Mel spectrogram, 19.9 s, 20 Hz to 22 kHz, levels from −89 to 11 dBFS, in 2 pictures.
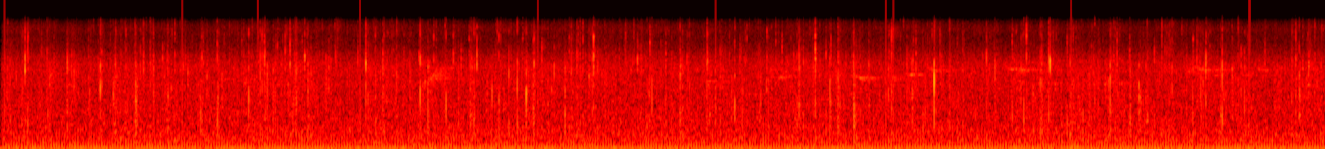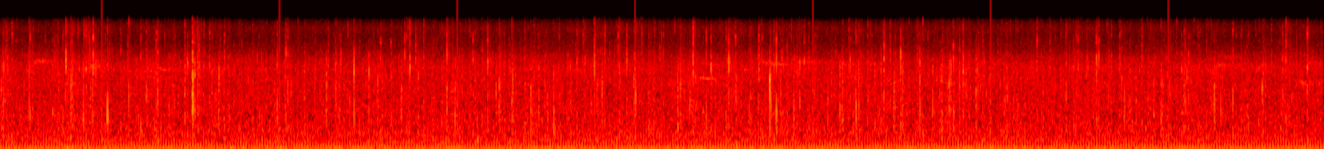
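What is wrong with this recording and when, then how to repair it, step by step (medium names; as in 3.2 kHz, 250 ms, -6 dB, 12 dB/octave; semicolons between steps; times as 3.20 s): buzz 50 Hz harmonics 27 -43 dBFS
tick 45 rpm -16 dBFS
1.93 s: pop
6.64 s: pop -15 dBFS
9.37 s: pop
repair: de-click; de-hum 50 Hz, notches 27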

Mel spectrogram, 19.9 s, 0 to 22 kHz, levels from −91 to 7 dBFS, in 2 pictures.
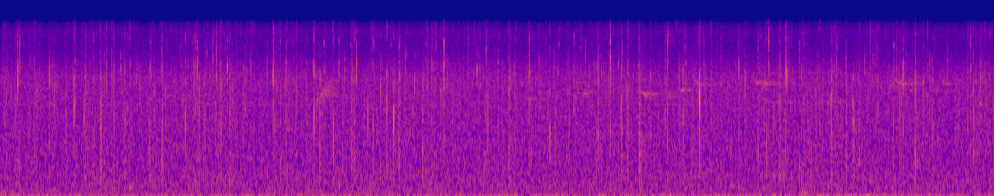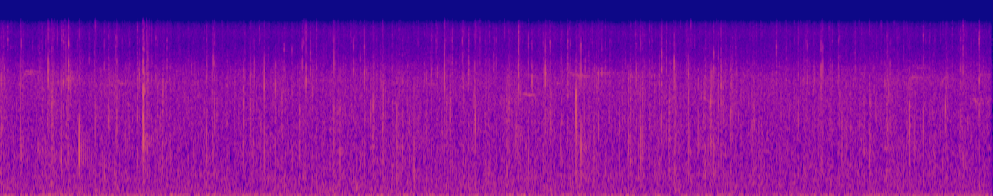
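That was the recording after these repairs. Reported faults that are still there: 9.37 s: pop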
